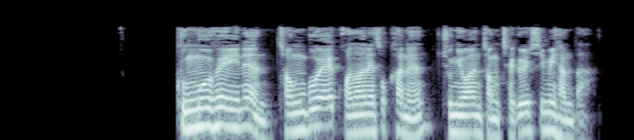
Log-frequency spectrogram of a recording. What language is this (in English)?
Korean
